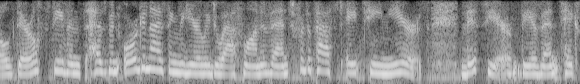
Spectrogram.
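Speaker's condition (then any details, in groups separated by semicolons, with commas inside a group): No condition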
